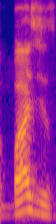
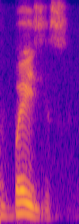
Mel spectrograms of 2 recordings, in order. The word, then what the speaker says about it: базис: Вот я заметил часто слово «базис» читается «бейзис». Вот, «Бейзис»? А, хорошо. Да, вы говорите часто «бейзис». А на русском «ба-ба», «базис».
